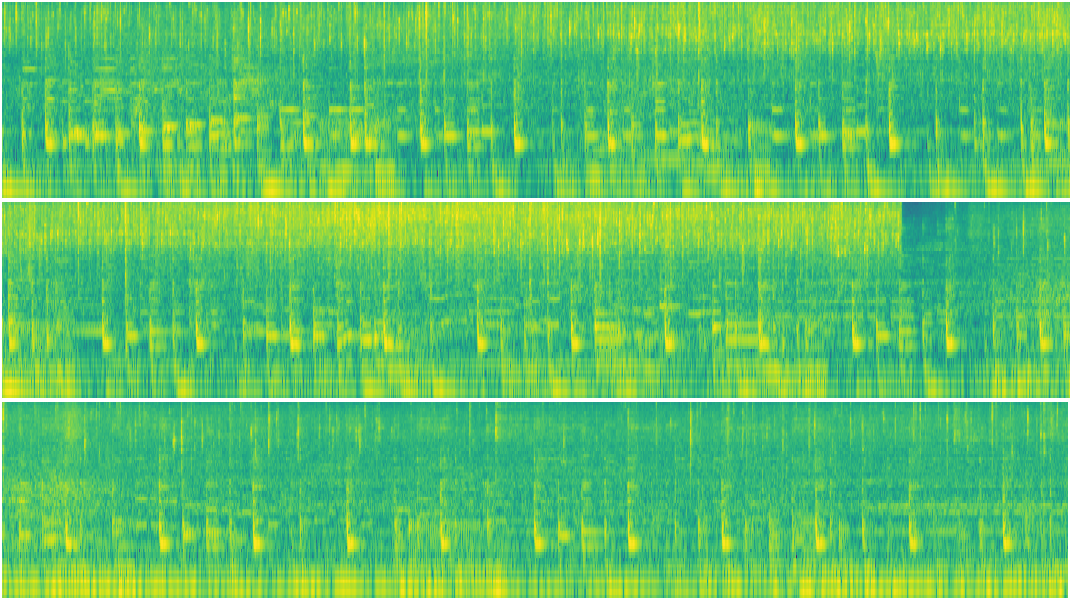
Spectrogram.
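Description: Food frying in oil in a pan, with background music playing over it. The sizzle drops away suddenly about two-thirds of the way through, leaving mostly the music.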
